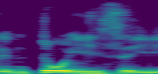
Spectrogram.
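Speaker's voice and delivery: put-on New York accent. Showing how he used to pronounce a word, in a New York accent. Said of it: "Do I sound like one of your people from New York?".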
